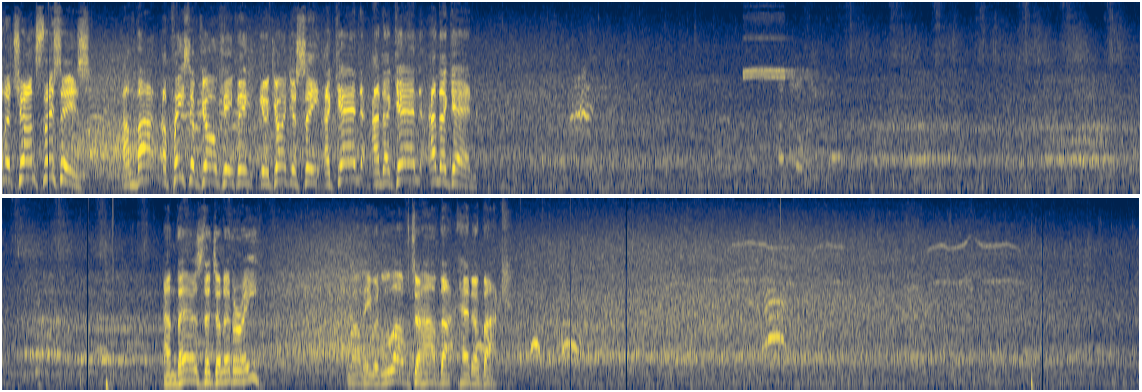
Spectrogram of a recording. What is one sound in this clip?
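A large stadium crowd murmurs and roars steadily in the distance.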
